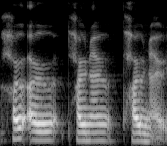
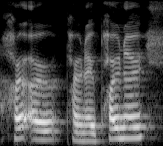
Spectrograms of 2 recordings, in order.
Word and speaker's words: Ho'oponopono: Now, I might muck up the way that this is pronounced, so just bear with me, but there's a Hawaiian forgiveness practice called Ho'oponopono. So, research that. Ho'oponopono.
